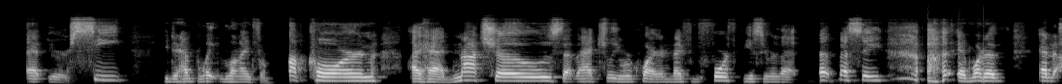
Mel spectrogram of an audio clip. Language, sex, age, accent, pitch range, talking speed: English, male, 20-39, American, 135-180 Hz, 185 wpm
